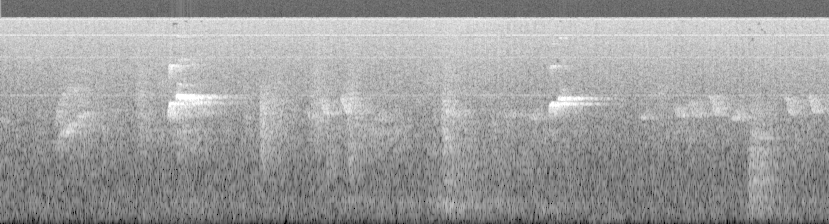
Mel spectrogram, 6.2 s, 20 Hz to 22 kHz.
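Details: Hand-fed Spanish Timbrado canary chicks from 2017 begging: two sharp, high, thin chirps about three seconds apart, with quieter scattered peeps and soft handling noises around them.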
